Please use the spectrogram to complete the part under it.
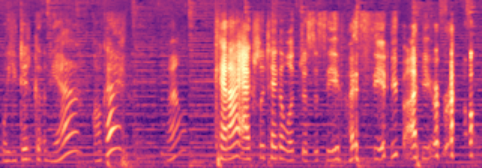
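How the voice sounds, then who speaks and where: A woman's voice: medium pitch, expressive, normal speed, bright, forceful tone, soft background music. A woman chatting casually and informally as a player in a tabletop roleplaying game, with a giggly manner. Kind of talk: casual game chat with friends.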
